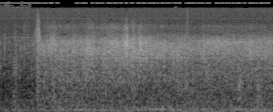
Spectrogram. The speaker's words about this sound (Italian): Ecco, questa è la pioggia dal vivo, sentite. Ma pioveva quel giorno, cioè adesso sta piovendo.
